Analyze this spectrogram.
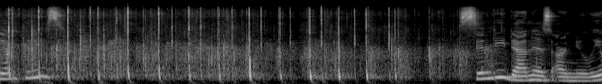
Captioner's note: audience applauding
